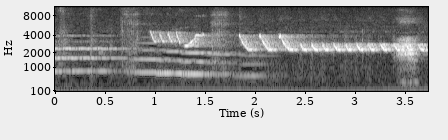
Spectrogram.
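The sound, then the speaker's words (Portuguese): A wind-up mechanical bird sings in bright, high-pitched trills of rapid repeated chirps, steady, over a constant low electrical hum with no voices. “Oh, é um pássaro de corda!”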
